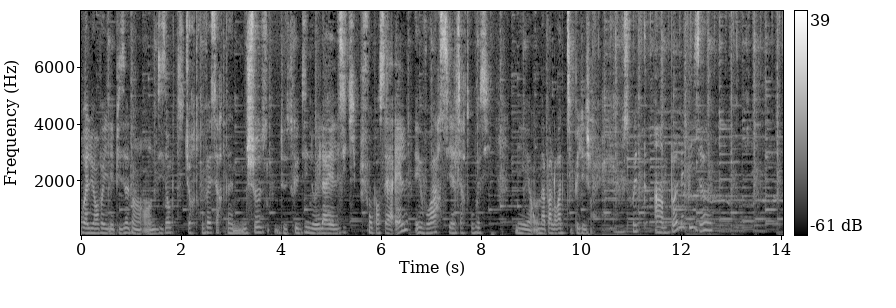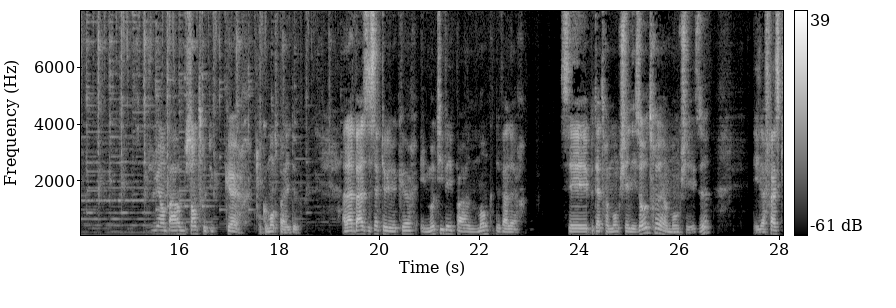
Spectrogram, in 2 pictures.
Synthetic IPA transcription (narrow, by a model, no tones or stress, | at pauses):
uʁɛlɥiɑ̃vwajelepizɔd̪ɑ̃ɑ̰̃d̪izɑ̃kə̥t̪yʁət̪χuvɛsɛʁt̪ɛnʃozd̪əsə̥kəd̪inɔelaɛlzikʲʰi̥fɔ̃pɑ̃seaʔɛlevwaʁsiɛlsəʁət̪χuvosi̥ | mɛɔ̰̃napaləd̪ʁwad̪ət̪ʰipeleʒɑ̃ʒəəswɛt̪ɛ̃bɔnepizɔd̪ | ʒəlɥiɑ̃paʁld̪ysɑ̃t̪χəd̪ykœːʁɔ̰̃kɔmɑ̃spaʁled̪ø | a̰labazləsɛk̚t̪ədəkʰœːʁɛmɔt̪ʰivepaʁɛ̃mɑ̃kd̪əvalœːʁ | sɛpøt̪ɛt̪χə̃mɑ̃kʃelezot̪χəə̃mɑ̃kʃezø | ḛlafχazk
